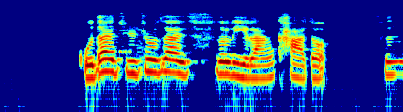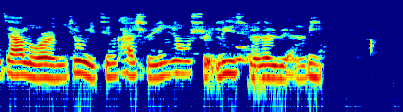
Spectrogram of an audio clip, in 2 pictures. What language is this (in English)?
Chinese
